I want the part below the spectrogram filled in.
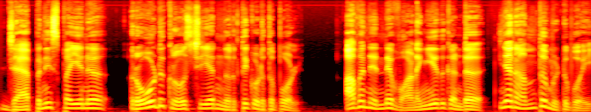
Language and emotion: Malayalam, surprised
